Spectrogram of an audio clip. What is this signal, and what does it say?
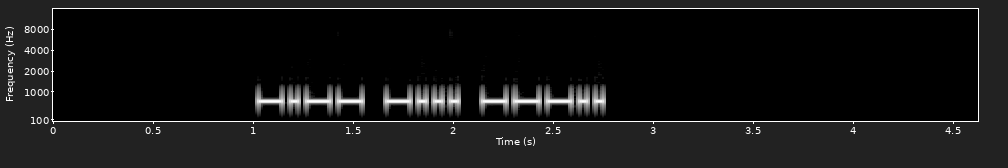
Morse code, heard as a keyed tone, about 31 wpm, 700 Hz. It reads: YB8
